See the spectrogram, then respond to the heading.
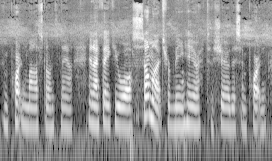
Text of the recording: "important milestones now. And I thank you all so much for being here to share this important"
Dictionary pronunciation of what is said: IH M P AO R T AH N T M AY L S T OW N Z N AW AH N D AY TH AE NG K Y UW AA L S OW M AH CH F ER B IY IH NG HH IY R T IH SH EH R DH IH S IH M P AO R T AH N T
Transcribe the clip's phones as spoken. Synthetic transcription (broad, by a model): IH M P AO R T N M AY L S T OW N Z N AW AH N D AY TH AE NG K Y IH AA L S OW M AH CH F ER B IY IH NG HH IY R T IH SH EH R DH IH S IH M P AO R T N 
